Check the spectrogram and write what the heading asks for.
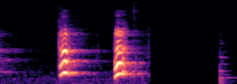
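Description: A man's high-pitched, shrieking giggle: two short whoops, each rising then falling in pitch, about half a second apart, stopping about halfway through.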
